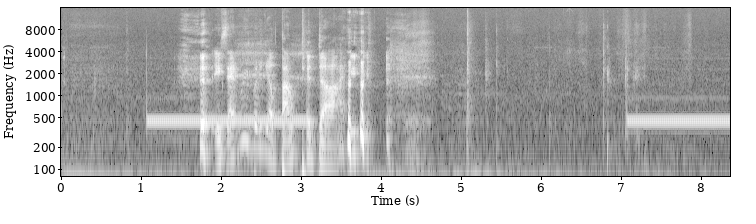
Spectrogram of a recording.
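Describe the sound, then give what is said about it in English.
A telephone call is placed. Its ringing tone sounds as a steady, mid-pitched electronic hum in two long bursts, with a person talking and some clattering in the gap between them. “If he doesn't answer, I'm not calling anyone else.”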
